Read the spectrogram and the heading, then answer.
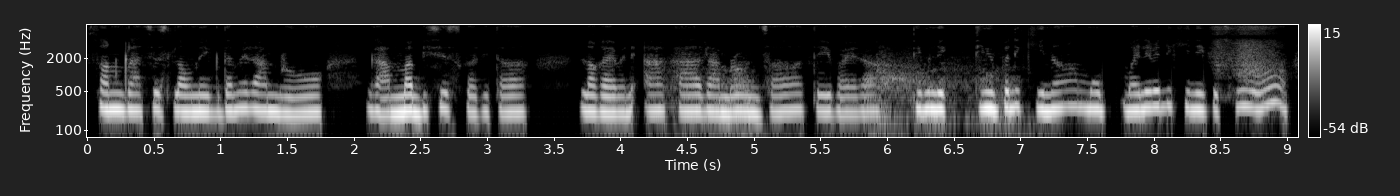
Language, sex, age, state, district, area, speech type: Nepali, female, 18-30, West Bengal, Kalimpong, rural, spontaneous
